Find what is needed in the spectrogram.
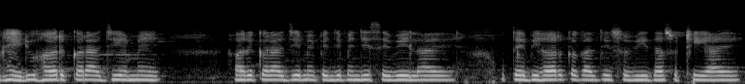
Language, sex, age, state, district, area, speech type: Sindhi, female, 30-45, Gujarat, Surat, urban, spontaneous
